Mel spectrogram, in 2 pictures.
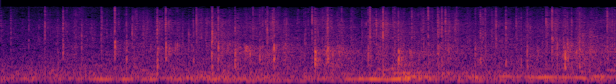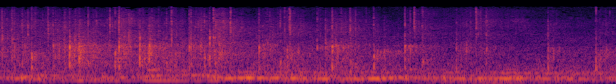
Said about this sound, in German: Ja, damit haben wir die ersten drei Titel durch. Nochmal einen Applaus für die beiden Vertreter der ersten drei Titel.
